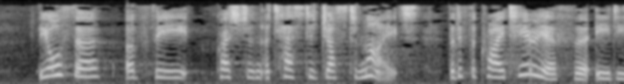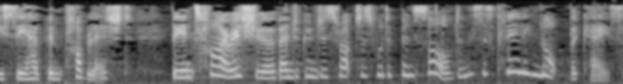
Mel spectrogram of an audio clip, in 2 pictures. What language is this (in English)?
English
